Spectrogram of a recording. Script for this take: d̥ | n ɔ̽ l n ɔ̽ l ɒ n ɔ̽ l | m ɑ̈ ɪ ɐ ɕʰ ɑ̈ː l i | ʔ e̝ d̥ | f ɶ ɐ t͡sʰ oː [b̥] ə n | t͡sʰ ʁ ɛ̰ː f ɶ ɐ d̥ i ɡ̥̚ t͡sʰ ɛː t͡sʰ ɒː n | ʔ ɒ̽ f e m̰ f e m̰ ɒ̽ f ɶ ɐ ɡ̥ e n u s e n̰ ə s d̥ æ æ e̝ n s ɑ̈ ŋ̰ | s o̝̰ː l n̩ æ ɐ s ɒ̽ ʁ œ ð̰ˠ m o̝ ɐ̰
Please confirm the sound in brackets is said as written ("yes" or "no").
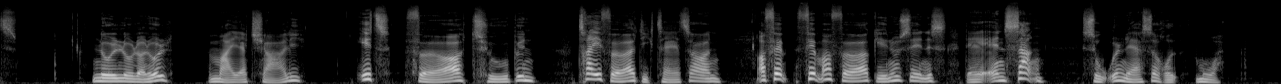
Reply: yes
